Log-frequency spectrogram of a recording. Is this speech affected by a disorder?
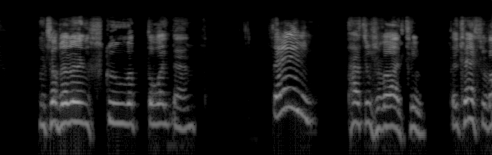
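Yes: Parkinson's.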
